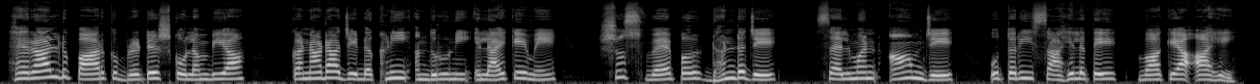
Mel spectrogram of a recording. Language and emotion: Sindhi, neutral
